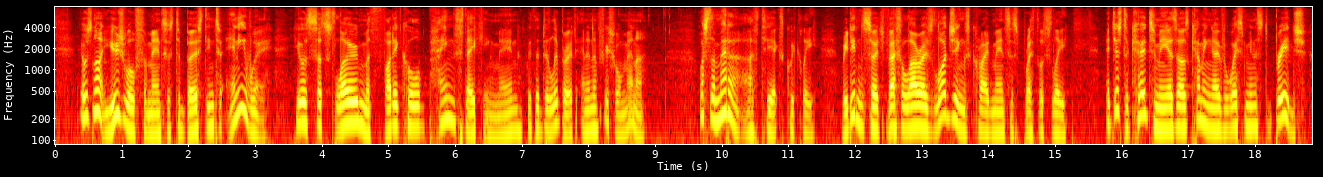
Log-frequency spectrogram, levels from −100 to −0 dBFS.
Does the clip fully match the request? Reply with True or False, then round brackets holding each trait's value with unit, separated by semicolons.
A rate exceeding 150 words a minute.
True (160 wpm)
